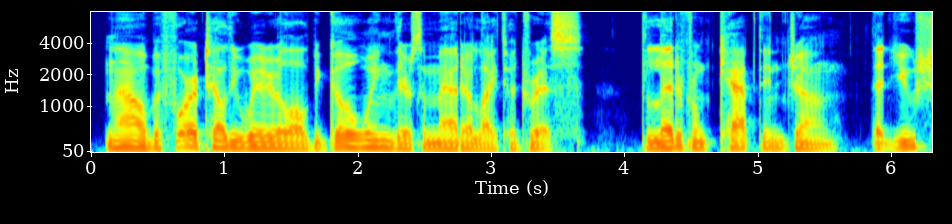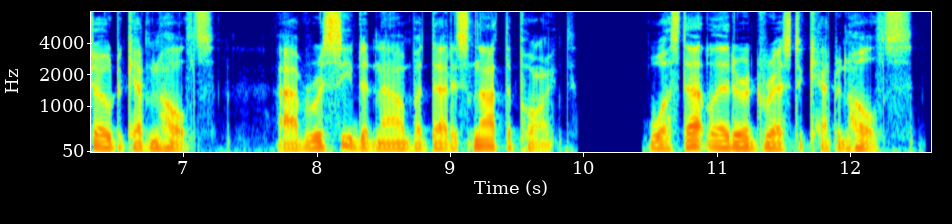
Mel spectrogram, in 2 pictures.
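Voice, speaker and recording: Army major, male actor, mid-pitched: officious, petty, awkwardly hesitant; audio drama, close dry recording. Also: fairly even intonation, normal speed, dry recording, natural voice. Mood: peeved. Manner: hesitant, clipped, bureaucratic. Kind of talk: post-apocalyptic audio drama acting.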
